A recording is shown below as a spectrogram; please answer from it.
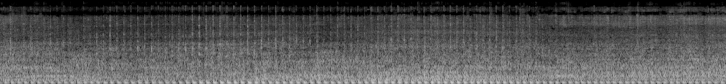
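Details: Massey Ferguson 16 garden tractor with old Kohler single-cylinder engine, revived after sitting since about 2013 and fitted with a replacement aftermarket ignition (33-393): steady thump at about 220 per minute, even, no misses or knocks; running healthy.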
